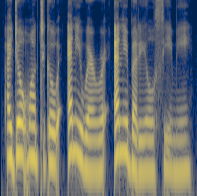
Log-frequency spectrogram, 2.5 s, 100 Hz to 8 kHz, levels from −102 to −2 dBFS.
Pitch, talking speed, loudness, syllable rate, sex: 205 Hz, 245 wpm, -22 LUFS, 8.0 syllables/s, female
